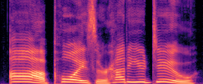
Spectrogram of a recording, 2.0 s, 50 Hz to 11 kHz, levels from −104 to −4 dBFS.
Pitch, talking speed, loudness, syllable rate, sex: 285 Hz, 175 wpm, -17 LUFS, 4.1 syllables/s, female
